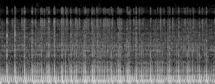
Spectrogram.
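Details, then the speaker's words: Two-stroke strimmer started on mixed fuel, idling about 20 seconds on half choke to warm up: quick, even buzzing beat with no misses or surging, settling into steady idle; normal two-stroke idle. "I have to say I do actually enjoy the sound of two stroke idling"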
